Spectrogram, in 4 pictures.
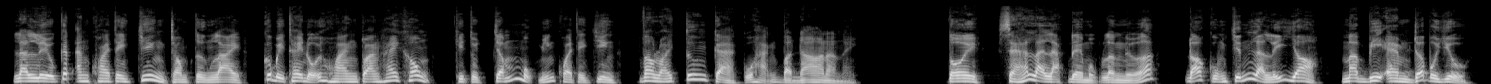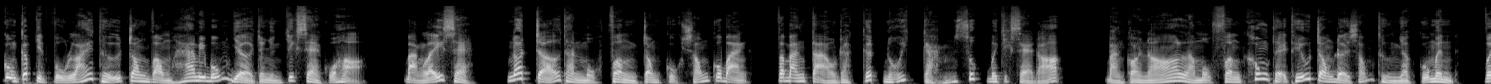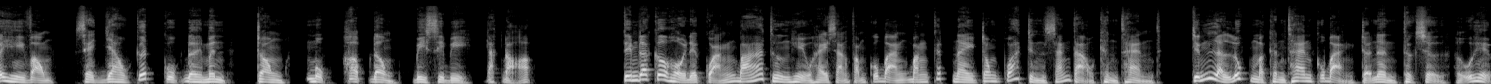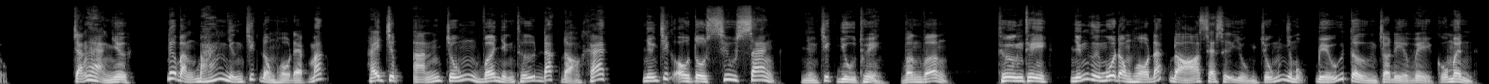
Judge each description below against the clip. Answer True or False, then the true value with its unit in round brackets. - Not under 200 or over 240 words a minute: True (215 wpm)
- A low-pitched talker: True (120 Hz)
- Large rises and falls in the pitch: True (7.3 semitones)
